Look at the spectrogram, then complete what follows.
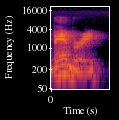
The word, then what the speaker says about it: Banbury: The facility in Banbury, if I pronounced that right.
